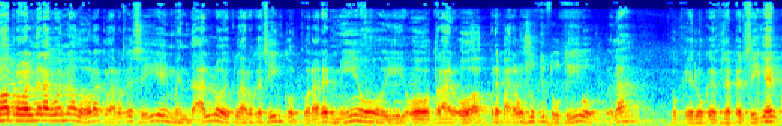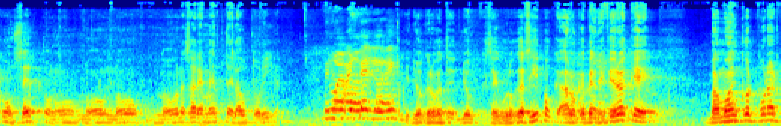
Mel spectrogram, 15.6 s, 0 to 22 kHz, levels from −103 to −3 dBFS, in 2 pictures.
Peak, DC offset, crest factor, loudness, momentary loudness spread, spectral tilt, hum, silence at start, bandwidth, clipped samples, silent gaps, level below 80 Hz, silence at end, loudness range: -2 dBFS; under 0.1%; 20 dB; -22 LUFS; 9 LU; -7 dB/octave; none; 0 s; over 20 kHz; under 0.1%; none; -48 dBFS; 0 s; 4 LU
